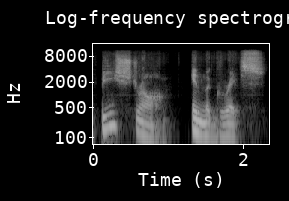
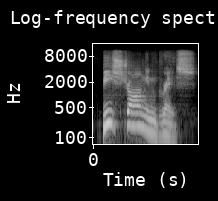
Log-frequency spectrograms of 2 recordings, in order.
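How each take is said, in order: First: Soft and slow, as Paul writing tenderly to Timothy; slower, hushed encouragement to a young pastor; gentle Paul quote. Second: Each word of Be strong in grace pressed out slowly and firmly; emphatic repeat. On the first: Retold or imitated. Preacher voicing Paul's letter to Timothy, hushed and slow. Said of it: "do you hear that?". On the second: Shown as a demonstration. Preacher driving Paul's words home to the church, slow and emphatic. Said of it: "You see, do you hear that?".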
